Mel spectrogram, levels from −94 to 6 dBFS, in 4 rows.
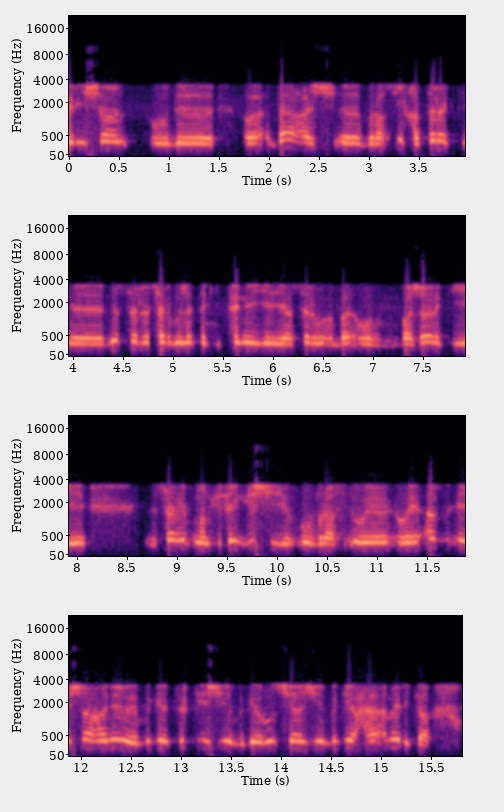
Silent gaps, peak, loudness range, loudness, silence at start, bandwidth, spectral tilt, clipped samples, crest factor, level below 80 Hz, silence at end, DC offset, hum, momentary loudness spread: none; -6 dBFS; 2 LU; -20 LUFS; 0 s; 4.5 kHz; -5.5 dB/octave; under 0.1%; 14 dB; -68 dBFS; 0 s; under 0.1%; none; 6 LU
